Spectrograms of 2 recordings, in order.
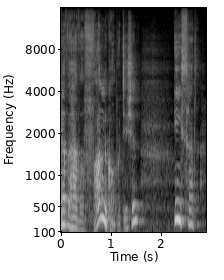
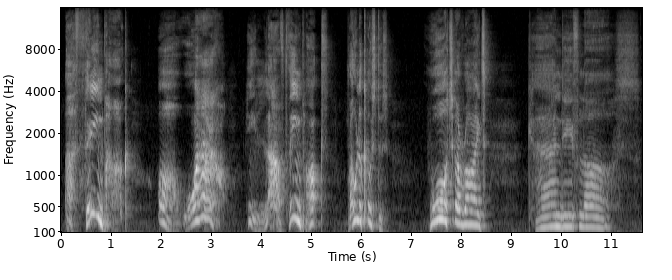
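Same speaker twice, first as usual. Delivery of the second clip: much higher, slow, awed theme park; thrilled; 3 semitones higher, 7 dB louder, much slower than usual. Acted. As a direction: savor each treat with delight. Henry thrilled about theme park.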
